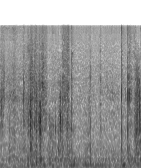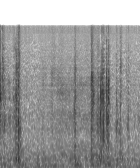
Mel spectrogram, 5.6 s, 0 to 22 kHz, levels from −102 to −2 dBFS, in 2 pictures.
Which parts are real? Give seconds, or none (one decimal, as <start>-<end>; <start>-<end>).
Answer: 0.0-3.6; 4.8-5.6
